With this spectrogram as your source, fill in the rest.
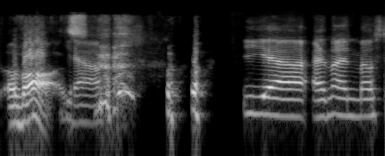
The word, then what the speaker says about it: Auxvasse: sphere of mid-Missouri, is Avaz. It's spelled Auxvasse, and I've heard people call it Oxbossy, but it's actually is one of the few places that's pronounced correctly in French as Avaz.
